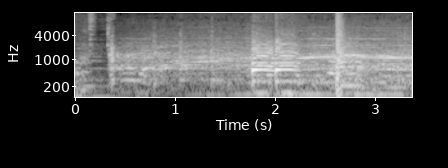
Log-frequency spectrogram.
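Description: A car engine roars loudly as the vehicle speeds and accelerates wildly, seeming to try to force another car onto a different road; its steady mechanical whine is broken by a few sharp, sudden bursts.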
